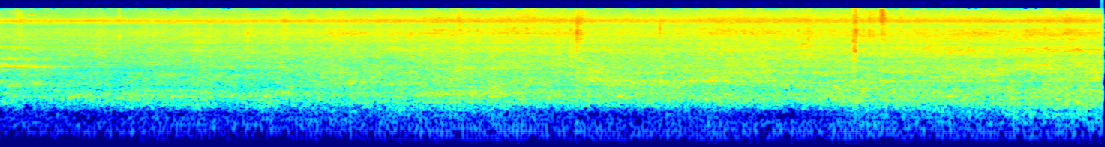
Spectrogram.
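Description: Steady outdoor background hiss that slowly grows a little louder, with a few faint ticks.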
